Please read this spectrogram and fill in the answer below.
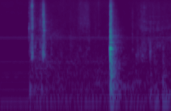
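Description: Knocks and taps from handling things on a lectern, picked up by its microphone: two soft taps about half a second in, then one sharper knock about a second and a half in.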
